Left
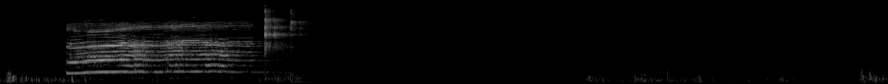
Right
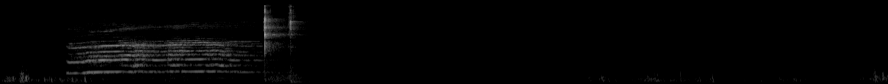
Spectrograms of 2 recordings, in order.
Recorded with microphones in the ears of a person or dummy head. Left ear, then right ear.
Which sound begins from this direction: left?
A cat meowing, at 0.7 s.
